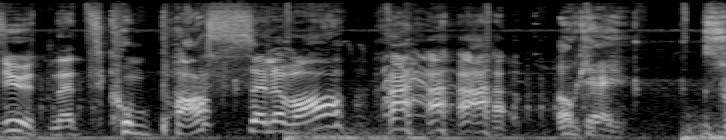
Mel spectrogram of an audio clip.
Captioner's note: chuckles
